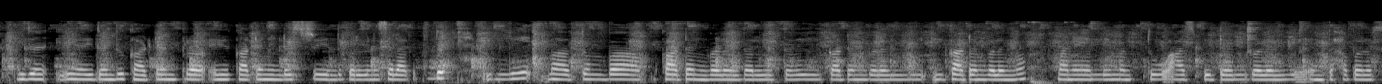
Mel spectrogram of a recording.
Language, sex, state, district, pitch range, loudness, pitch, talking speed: Kannada, female, Karnataka, Dharwad, 220-230 Hz, -19 LUFS, 225 Hz, 60 wpm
